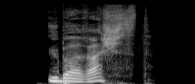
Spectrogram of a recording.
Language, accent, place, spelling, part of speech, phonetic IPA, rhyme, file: German, Germany, Berlin, überraschst, verb, [yːbɐˈʁaʃst], -aʃst, De-überraschst.ogg
- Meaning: second-person singular present of überraschen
